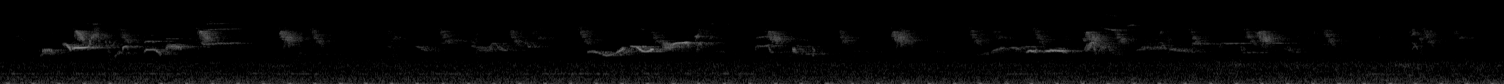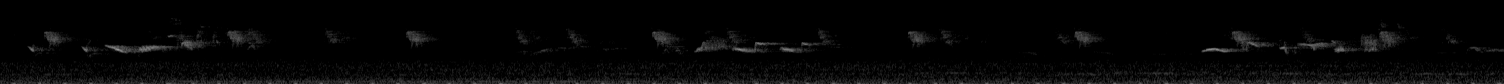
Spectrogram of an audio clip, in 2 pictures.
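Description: Songbirds singing: quick high chirps and trills come thick and fast throughout, with a lower warbling phrase returning every five seconds or so.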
